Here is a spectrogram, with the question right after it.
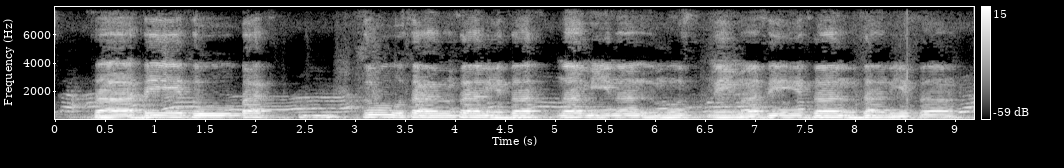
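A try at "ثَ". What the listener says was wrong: Nah, semakin ke ujung semakin ke hidung dia ya. Coba ikuti saya pelan-pelan ya. Nah, jangan takut keluar huruf ya, jangan takut keluar suaranya, keluarkan sudah, fullkan ya. Jadi ingat ya, bila perlu ditulis besar-besar di buku catatannya, kunci suksesnya orang belajar tahsin adalah berani mengeluarkan suara sekeras-kerasnya.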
